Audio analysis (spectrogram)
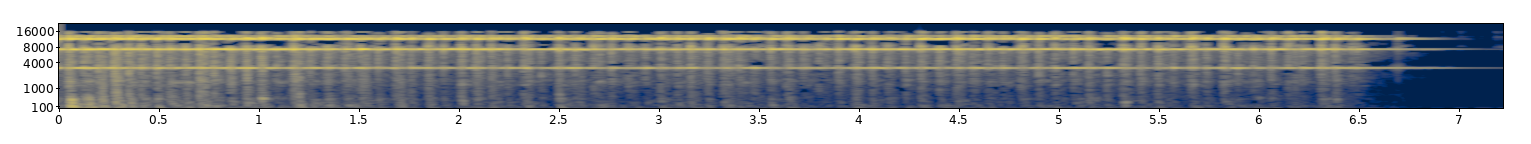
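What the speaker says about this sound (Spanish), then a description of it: "va campana." A bright, sustained bell tone rings steadily with shimmering overtones, then fades out at the end; no talking.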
